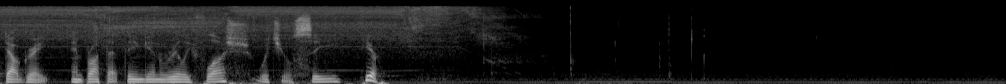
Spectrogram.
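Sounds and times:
steady low hum: 0:05.1 - 0:10.0.

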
